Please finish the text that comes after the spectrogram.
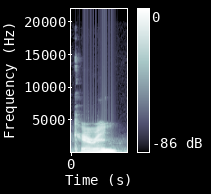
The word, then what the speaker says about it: Charon: For those who don't know, like Pluto has a moon called Karen. Not Karen like with a K, but like it's spelled like Charon, but it's pronounced like Karen.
